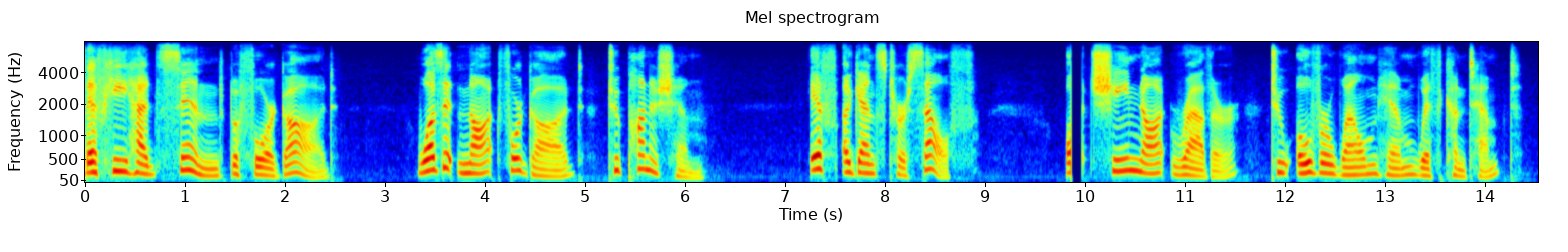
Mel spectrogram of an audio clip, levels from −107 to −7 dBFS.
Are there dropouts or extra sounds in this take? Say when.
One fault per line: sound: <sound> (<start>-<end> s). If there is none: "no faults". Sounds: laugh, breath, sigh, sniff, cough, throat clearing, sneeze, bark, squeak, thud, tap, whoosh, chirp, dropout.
sound: dropout (9.9-10.0 s)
